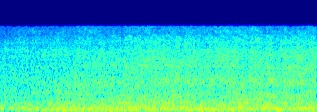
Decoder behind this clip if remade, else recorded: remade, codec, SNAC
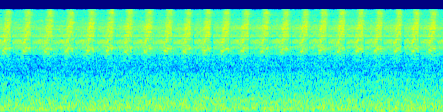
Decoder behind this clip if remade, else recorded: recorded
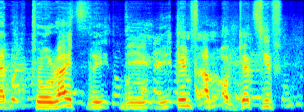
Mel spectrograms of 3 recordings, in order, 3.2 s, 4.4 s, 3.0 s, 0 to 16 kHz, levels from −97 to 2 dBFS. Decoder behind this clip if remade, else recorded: remade, codec, SNAC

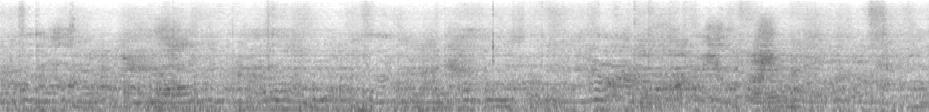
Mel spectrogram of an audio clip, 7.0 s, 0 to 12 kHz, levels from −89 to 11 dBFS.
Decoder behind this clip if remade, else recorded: remade, codec, SNAC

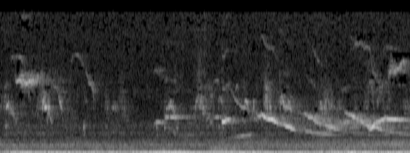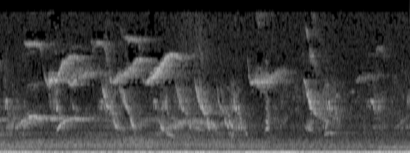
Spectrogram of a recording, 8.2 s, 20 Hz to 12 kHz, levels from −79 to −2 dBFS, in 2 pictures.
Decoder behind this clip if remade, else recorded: recorded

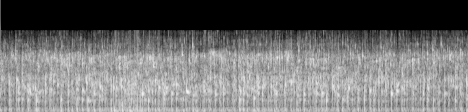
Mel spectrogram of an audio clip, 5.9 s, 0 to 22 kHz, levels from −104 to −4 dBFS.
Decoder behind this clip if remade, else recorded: recorded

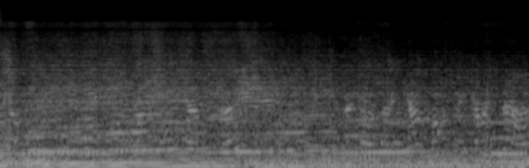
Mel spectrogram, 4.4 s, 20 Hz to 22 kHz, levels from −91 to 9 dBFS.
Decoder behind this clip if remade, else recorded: recorded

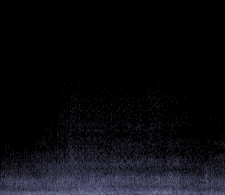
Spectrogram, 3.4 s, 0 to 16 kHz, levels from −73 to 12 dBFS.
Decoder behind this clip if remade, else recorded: remade, codec, SNAC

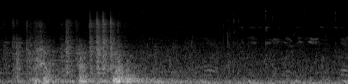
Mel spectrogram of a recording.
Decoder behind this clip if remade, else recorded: recorded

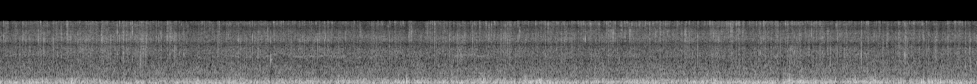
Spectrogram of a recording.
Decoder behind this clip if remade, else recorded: recorded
